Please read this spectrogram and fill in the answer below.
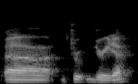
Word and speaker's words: Drita: You have Drita. That's how you pronounce her name. Drita, the Imperial Inspector.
